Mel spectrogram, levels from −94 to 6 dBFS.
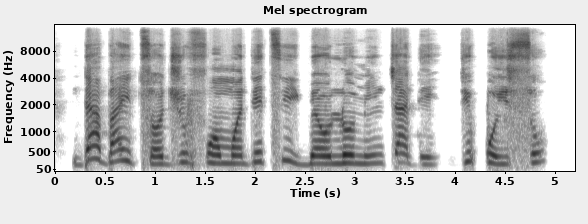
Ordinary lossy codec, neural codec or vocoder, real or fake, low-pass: AAC, 96 kbps; none; real; 14.4 kHz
